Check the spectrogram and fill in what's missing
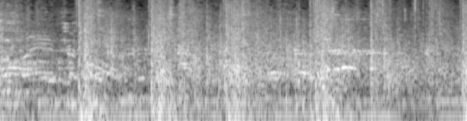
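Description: Shotgun fire from a semi-auto pump shotgun in the video game Red Dead Redemption: dense bursts of shots in a continuous loud barrage, with shouting voices mixed in.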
